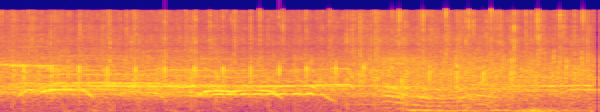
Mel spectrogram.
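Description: An orchestra plays in a large echoing hall.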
